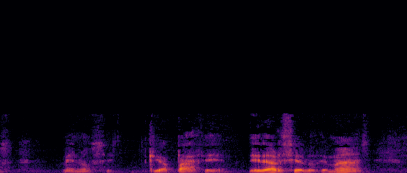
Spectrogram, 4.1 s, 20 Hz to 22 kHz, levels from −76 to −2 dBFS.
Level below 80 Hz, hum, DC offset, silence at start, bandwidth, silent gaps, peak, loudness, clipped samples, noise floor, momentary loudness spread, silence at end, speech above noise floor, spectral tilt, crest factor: -64 dBFS; none; under 0.1%; 0 s; 8 kHz; none; -16 dBFS; -33 LUFS; under 0.1%; -55 dBFS; 22 LU; 0 s; 22 dB; -5 dB/octave; 18 dB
